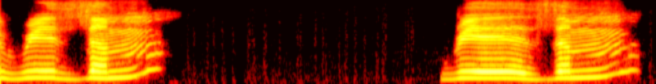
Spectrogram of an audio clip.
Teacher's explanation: m can be syllabic without a vowel · this is a syllable without a vowel right because the m is being syllabic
